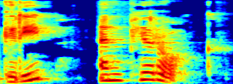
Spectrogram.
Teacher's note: This happens in two spots, one at the end of words where all voiced consonants will turn into unvoiced ones, as in grip and pirog, which are spelled with voiced consonants at the end and pronounced unvoiced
